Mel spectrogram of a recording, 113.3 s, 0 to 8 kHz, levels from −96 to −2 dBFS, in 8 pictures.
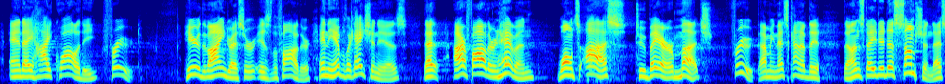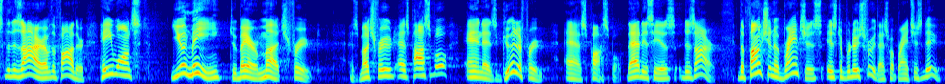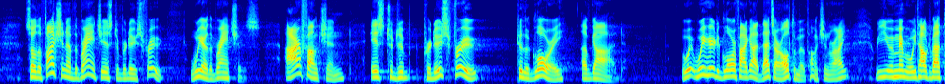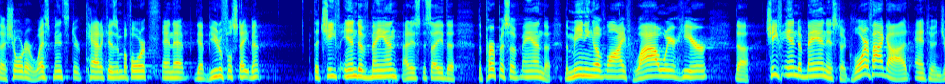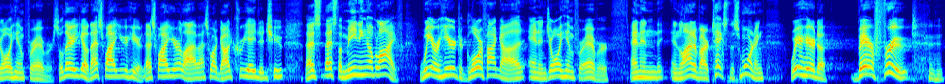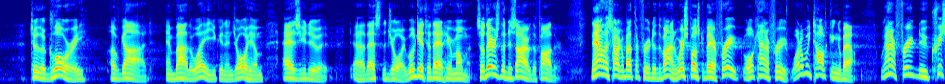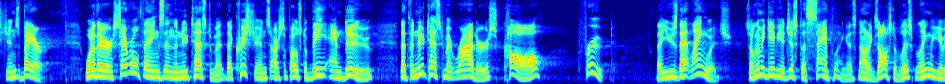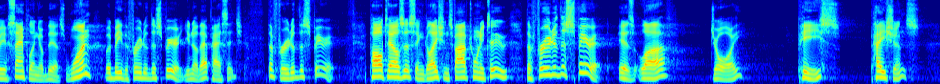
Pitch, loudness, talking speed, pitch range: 170 Hz, -36 LUFS, 190 wpm, 150-195 Hz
